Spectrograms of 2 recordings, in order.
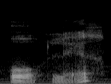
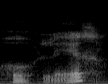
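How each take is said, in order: First: The word begins directly with the vowel o. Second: The word begins with an audible h sound. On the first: "можно сказать олех, проигнорировать этот звук" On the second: "Буква хей первая, я произношу ее олех"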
